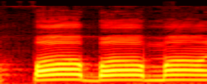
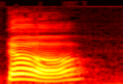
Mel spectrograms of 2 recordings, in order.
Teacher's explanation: pa, ba, ma, you see lower lip touches the upper lip, but in ta you can see this tip of the tongue is touching the teeth ridge like this. So, tip of the tongue is touching the teeth ridge. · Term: alveolar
